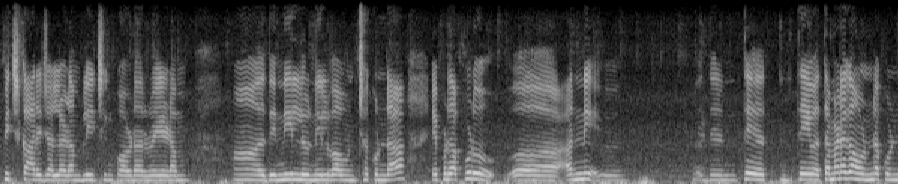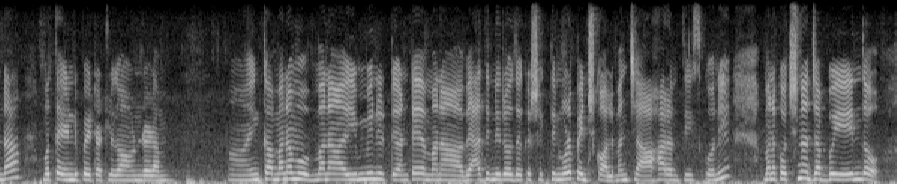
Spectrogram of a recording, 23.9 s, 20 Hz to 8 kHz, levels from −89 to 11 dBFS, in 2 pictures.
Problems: none marked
